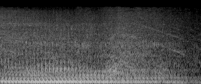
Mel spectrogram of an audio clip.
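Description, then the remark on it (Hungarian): A motorcycle engine roars loudly, a steady throaty rumble that holds strong before easing slightly toward the end, with no talking over it. “Süt bárja alatt a mit kívánt, hogy ilyen hangosan búgatnyi motorkát, én!”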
